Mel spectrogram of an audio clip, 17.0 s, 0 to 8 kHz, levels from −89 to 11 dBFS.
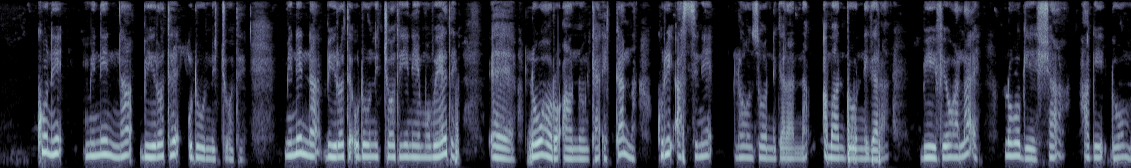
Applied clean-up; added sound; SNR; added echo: none; none; none; none.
